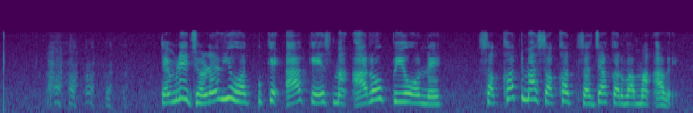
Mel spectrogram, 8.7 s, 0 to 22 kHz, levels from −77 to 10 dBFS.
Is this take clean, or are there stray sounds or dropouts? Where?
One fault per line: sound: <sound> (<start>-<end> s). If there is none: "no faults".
sound: laugh (0.4-1.6 s)
sound: dropout (3.1-3.2 s)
